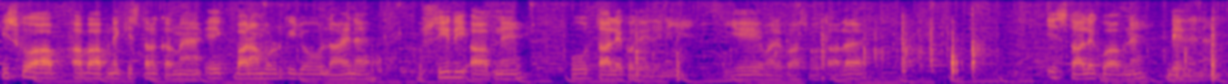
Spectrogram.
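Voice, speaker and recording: Male tutorial voice over prominent music. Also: mid-range voice. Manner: repetitive, instructive, addressing viewers as friends. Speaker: electrician giving a tutorial. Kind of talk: casual step-by-step how-to demonstration. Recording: loud music behind the voice.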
